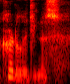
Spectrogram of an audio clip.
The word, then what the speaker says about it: cartilaginous: card card legend carter genius yeah i can't pronounce this word cartilaginous cartilaginous fish yeah there we go cartilaginous they have skeletons made of softer cartilage the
